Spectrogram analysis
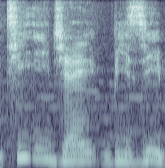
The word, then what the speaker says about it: TeJbZ: YouTuber named Tes and you pronounce it tejbz but he's a Swedish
